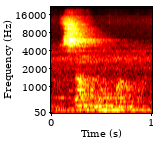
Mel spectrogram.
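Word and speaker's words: psammoma: se llama cuerpos de Samoma. Cuerpos de Samoma. Se escribe con P, P S A M. Samoma. Eh, doble M. Sam, M M O M A.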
